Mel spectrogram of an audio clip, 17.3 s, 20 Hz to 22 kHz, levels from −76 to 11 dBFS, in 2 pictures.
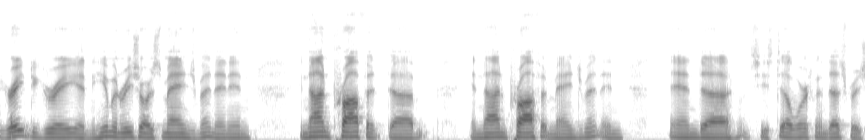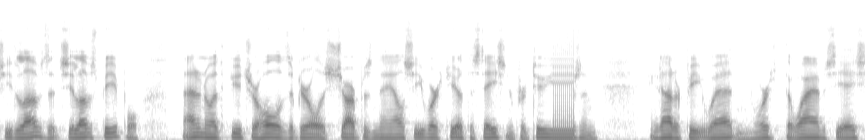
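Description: At 14.18 s, after "the station for two", the system hangs while the sound hardware keeps replaying one 20 ms stretch of its ring buffer, a system hang loop. Ten exact repeats make a steady 50 Hz buzz until 14.38 s, replacing roughly a fifth of a second before "and and got her".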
